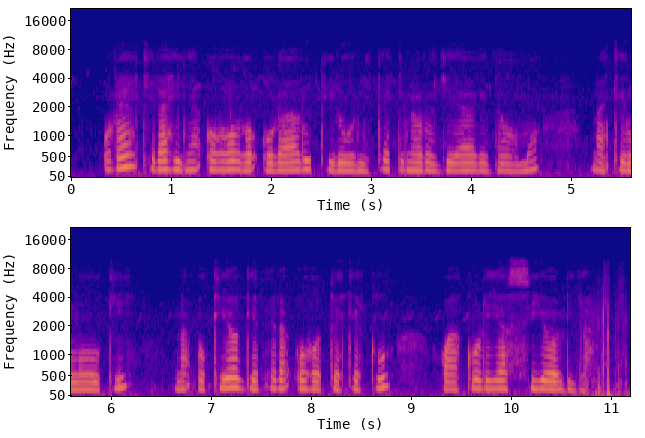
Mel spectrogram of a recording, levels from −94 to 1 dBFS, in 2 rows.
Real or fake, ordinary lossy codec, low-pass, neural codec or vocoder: real; MP3, 64 kbps; 9.9 kHz; none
